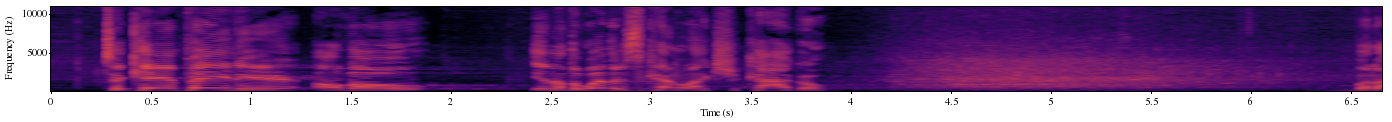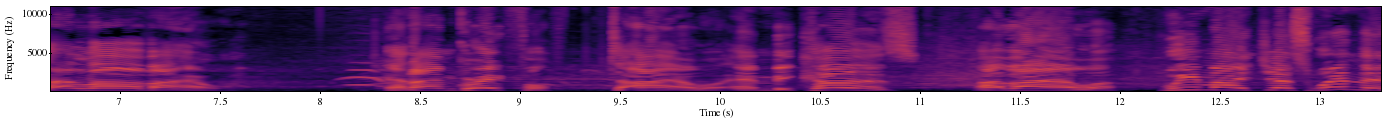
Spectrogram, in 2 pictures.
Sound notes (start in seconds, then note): 5.9 laughter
